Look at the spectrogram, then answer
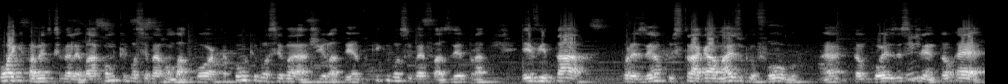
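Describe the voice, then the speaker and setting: Over music in the background, a man with a fairly high pitch talks at a very fast pace with ordinary pitch variation. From Brazil, São Paulo state (Mogi das Cruzes). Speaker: retired fire brigade colonel. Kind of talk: podcast interview.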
